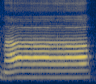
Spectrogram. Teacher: तीन अलिफ के बराबर खींचना है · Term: मदे मुनफसिल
